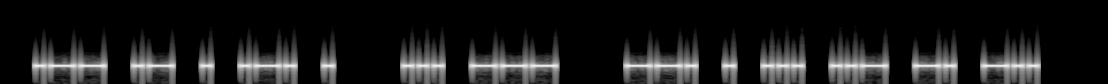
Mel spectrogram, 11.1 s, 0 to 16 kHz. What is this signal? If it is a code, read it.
Morse code, heard as a keyed tone, about 16 wpm, 700 Hz. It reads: WAERE SO GESUND
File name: Morsekurs / Witze / Witz 28 Juli 2020, 70 F80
